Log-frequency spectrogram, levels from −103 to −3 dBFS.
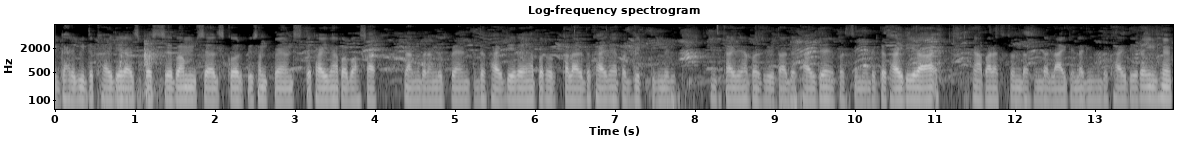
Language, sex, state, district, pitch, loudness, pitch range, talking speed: Hindi, male, Chhattisgarh, Kabirdham, 100 Hz, -36 LUFS, 100-105 Hz, 250 wpm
